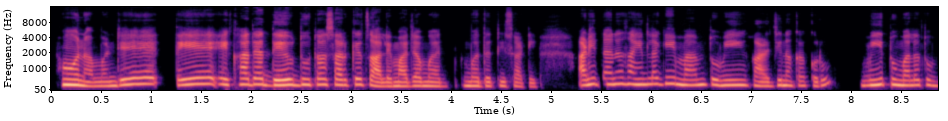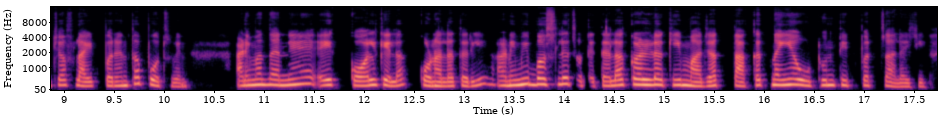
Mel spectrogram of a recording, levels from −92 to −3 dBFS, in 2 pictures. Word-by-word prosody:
हो 240 -1 +8
ना, 195 -5 +2
म्हणजे 235 +10 +2 0.2
ते 225 - +3 0.4
एखाद्या 255 +1 +3
देवदूतासारखेच 235 +1 +3
आले 175 -1 +2
माझ्या 180 +1 0
मद 180 -2 -2 0.3
मदतीसाठी. 175 -3 -6 0.4
आणि 230 +4 +3
त्यानं 260 +1 0
सांगितलं 265 0 0
की 285 0 0
मॅम 225 +2 0
तुम्ही 225 -1 +2
काळजी 185 +1 -2
नका 205 -1 -2
करू. 195 +6 -6 0.4
मी 225 +3 +4
तुम्हाला 220 -2 +2
तुमच्या 225 -1 -5
फ्लाइटपर्यंत 195 +1 -4
पोहचवेन. 190 -8 -5 0.5
आणि 205 +1 0
मग 240 +1 +3
त्याने 235 +4 +1
एक 225 +3 0 0.2
कॉल 205 +2 +1
केला 215 -3 +1 0.2
कोणालातरी. 185 0 -2 0.2
आणि 210 +1 +1
मी 240 +3 +5
बसलेच 260 +1 0
होते. 190 -3 -12
त्याला 200 +3 0
कळलं 240 -1 +5
की 230 0 -1
माझ्यात 190 +1 0 0.2
ताकद 195 +3 -1
नाहीये 235 +1 +4
उठून 225 0 0
तिथपर्यंत 210 -2 -8
चालायची. 160 -3 -8
220 Hz, 150 wpm, -22 LUFS, 190-240 Hz, 0.5 s, हो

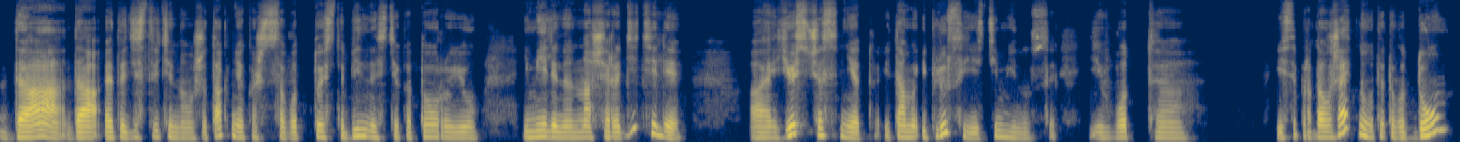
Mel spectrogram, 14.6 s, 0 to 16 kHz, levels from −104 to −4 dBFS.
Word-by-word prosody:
Да, 150 -1 +8
да, 140 +2 +6
это 145 +1 +1
действительно 145 -1 -5
уже 130 0 -5
так. 195 - -1
Мне 145 - -1
кажется, 140 +1 -4
вот 140 0 -4
той 155 - 0
стабильности, 150 0 -3
которую 140 -1 -3 0.4
имели 150 0 +2
н 140 0 -2
наши 145 +1 0
родители, 175 - -1 0.7
а, 140 0 0
её 165 - +5
сейчас 195 -5 0
нету, 135 -6 -2
и - - -9
там 150 -2 +1
и 160 - -6
плюсы 180 - -1
есть, 130 +1 -7
и - - -2
минусы. 135 -5 -8 0.3
И 140 - -8
вот, 145 +2 -2 0.2
э, 135 -1 -5 0.9
если 140 +2 -6
продолжать, 150 - +3
но 200 - +4
вот 155 +1 -5
это 155 -1 -4
вот 140 -2 -5
дом, 245 - +5
145 Hz, 150 wpm, -27 LUFS, 140-160 Hz, 0.9 s, Да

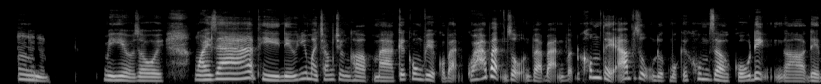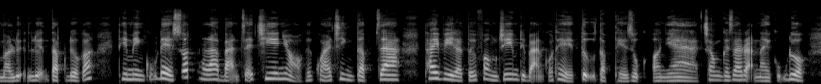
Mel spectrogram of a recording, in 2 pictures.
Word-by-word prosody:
Ừm. 225 -4 -2 0.7
Mình 200 -2 +1
hiểu 185 -4 0
rồi. 175 -1 -1 0.3
Ngoài 215 0 +3
ra 255 +2 +3 0.2
á, 285 +3 +5
thì 205 -5 0
nếu 190 +1 +1
như 260 - -4
mà 245 -4 -1
trong 220 +1 -5
trường 220 -4 -4
hợp 185 -3 -2
mà 165 -2 +1
cái 230 - -1
công 245 0 -4
việc 220 - 0
của - - -9
bạn - - -3
quá - - +3
bận - - +6
rộn - - -3
và - - 0
bạn - - 0
vẫn - - -8
không 320 -1 -1
thể 260 - 0
áp 275 +1 +5
dụng 260 - -4
được 175 -1 -7
một 160 - -6
cái 190 - -9
khung 245 +2 -6
giờ 200 -7 +2
cố 175 +3 -2
định, 275 +4 +3 0.2
ờ, 150 -1 -3
để 170 0 -2
mà 160 0 -3
luyện 155 - -1
luyện 195 - -2
tập 180 0 +1
được 185 -3 -2
á, - - +2 0.3
thì 245 - -2
mình 230 -2 0
cũng 185 - -11
đề 265 -4 +5
xuất 320 +8 +2
đó 240 - -4
là 235 0 +4
bạn - - 0
sẽ - - -2
chia 270 +1 +4
nhỏ 255 -1 -3
cái 190 - -9
quá 180 -2 -2
trình 225 -3 -2
tập 190 -2 -1
ra. 225 -1 +7 0.3
Thay 280 0 +5
vì 235 -4 +2
là 185 - +1
tới 190 +3 -4
phòng 230 -1 -3
gym 240 -1 +2
thì 210 - -4
bạn - - +2
có - - -10
thể - - -2
tự 455 -5 +2
tập - - -3
thể 150 -3 -5
dục 170 - -4
ở 165 - -3
nhà 170 -1 -1
trong 205 -1 -1
cái 195 - -4
giai 205 +1 +2
đoạn 205 - +1
này 165 -1 -3
cũng 225 - -13
được. 230 -7 +2
205 Hz, 305 wpm, -24 LUFS, 175-240 Hz, 0.7 s, ra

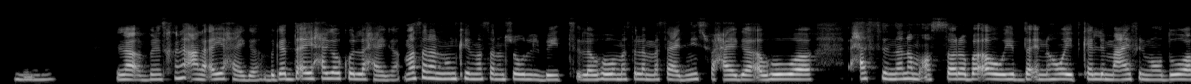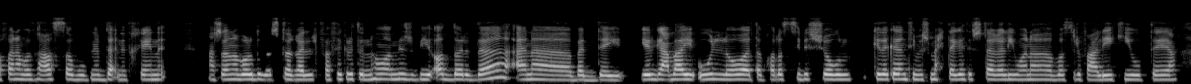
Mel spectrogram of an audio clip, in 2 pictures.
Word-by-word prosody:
إمم، 225 0 -8 0.6
لأ 225 -1 +2
بنتخانق 230 +8 -4
على 235 -2 0
أي 250 +2 +2
حاجة، 205 -5 -5
بجد 240 +4 0
أي 265 0 +3
حاجة 270 0 +1
وكلّ 255 -3 +1
حاجة، 210 -4 -6
مثلًا 275 +3 +1
ممكن 255 0 0
مثلًا 245 -1 -3
شُغل 235 0 +1
البيت 215 0 -3
لو 220 0 +1
هو 240 0 +4
مثلًا 240 +1 -2
ما 230 0 -3
ساعدنيش 230 +1 -3
في 235 - -7
حاجة 220 0 +1
أو 215 0 0
هو 235 0 +6 0.4
حس 265 +1 -2
إن 245 -1 +2
أنا 260 +1 +1
مقصّرة 245 -1 +1
بقى 245 0 +4
ويبدأ 235 0 +2
إن 230 0 -3
هو 240 +1 0
يتكلّم 235 +1 +2
معايا 225 +1 0
في 240 - -10
الموضوع، 225 +1 +1
فأنا 240 +1 -2
باتعصّب 230 0 -2
وبنبدأ 220 +1 -3
نتخانق 225 +1 -5 0.4
عشان 225 +1 -2
أنا 235 0 -1
برضه 235 0 +4
باشتغل، 220 0 0
ففكرة 235 +2 -2
إن 230 +1 0
هو 245 -1 0
مش 240 -1 -1
بيقدّر 230 0 0
ده، 265 +8 +1
أنا 225 -2 +1
باتضايق، 200 - -2
يرجَع 230 0 +4
بقى 230 +1 +5
يقول 230 +1 +1
هو 230 0 +4
طَب 225 - -4
خلاص 230 0 -3
سيبي 235 +1 -5
الشغل، 230 -1 +2 0.2
كده، 240 -1 +4
كده 240 +1 +3
أنتِ 235 0 -3
مش 225 +1 -4
محتاجة 235 -1 -1
تشتغلي 230 -1 -1
وأنا 225 0 -3
باصرِف 220 +1 -6
عليكِ 215 +1 +1 0.2
وبتاع، 220 0 -3
230 Hz, 180 wpm, -23 LUFS, 220-240 Hz, 0.6 s, هو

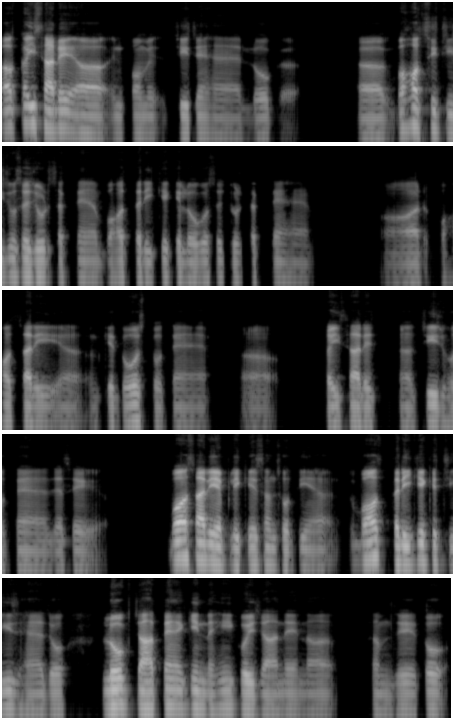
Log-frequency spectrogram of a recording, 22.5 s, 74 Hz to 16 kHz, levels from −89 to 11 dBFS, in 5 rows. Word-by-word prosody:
और 130 0 +2
कई 150 0 +3
सारे 125 -4 +6
अ, 105 -2 -1
इन्फॉर्म 100 0 -13 0.2
चीज़ें 105 0 -6
हैं, 95 -1 -14
लोग 95 0 -13 0.8
अ, - - -9 0.3
बहुत-सी 135 0 +1
चीज़ों 110 -1 -9
से 105 0 -2
जुड़ 100 0 -4
सकते 100 0 -13
हैं, 100 -1 -11
बहुत 100 +2 -9
तरीके 95 +1 -7
के 100 - -9
लोगों 95 0 -8
से 100 - -15
जुड़ 95 -1 -15
सकते 100 0 -16
हैं। 90 -1 -17 0.8
और 85 +1 -11
बहुत 100 +2 -9
सारी 95 0 -2
अ, 90 0 -13 0.2
उनके 90 +2 -11
दोस्त 100 +3 -4
होते 90 0 -14
हैं 90 0 -14
अ, - - -20 0.6
कई 90 0 +2
सारे 95 0 -1 0.3
अ, 90 0 -11
चीज़ 100 +2 -4
होते 95 0 -14
हैं 90 -1 -9
जैसे, 90 +1 -9 0.9
बहुत 140 +1 +9
सारी 125 -2 +10
एप्लिकेशन्स 105 -1 +1
होती 100 +1 -7
हैं, 95 0 -10 0.3
तो 115 - -23
बहुत 135 +3 +4
तरीके 115 +2 +6
की 115 0 -1
चीज़ 105 -2 -7
है 95 +1 -8
जो 100 0 -8 0.4
लोग 115 +1 +5
चाहते 105 +2 +5
हैं 110 -2 +1
कि 110 -1 +1
नहीं 105 +1 -6
कोई 100 -2 +1
जाने, 95 +1 -5
ना 95 0 -12 0.4
समझे 95 0 -7
तो 105 -1 -3
100 Hz, 160 wpm, -24 LUFS, 95-105 Hz, 0.9 s, सारी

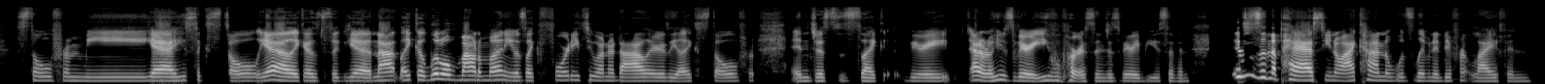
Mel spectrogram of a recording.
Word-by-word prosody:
stole 185 -2 -8
from 180 -1 -11
me. 170 0 -2
Yeah, 175 -1 +7
he 175 - -5
s 190 - -6
like 190 - -15
stole. 165 +1 -6
Yeah, 195 -1 +7
like 170 0 +4
I 170 -1 0
said, 165 0 -8
yeah, 170 -2 +3
not 185 +3 +3
like 205 +1 -1
a 210 - +1
little 235 +2 +2
amount 205 0 +3
of - - -16
money. 205 0 0
It - - -4
was 180 - -3
like 180 - -4
$4,200 180 -5 -3
he 155 -2 -6
like 155 +1 -5
stole 160 +1 -10
fro - - -19 0.4
and 160 +1 -7
just 165 -1 -4
this 160 - -5
like 155 -1 -3 0.2
very 160 0 -1 0.2
I 205 - +7
don't 200 -4 +6
know, 170 - -1
he 200 - -6
was 200 -4 -4
a - - -17
very 165 -3 +6
evil 185 +2 -5
person, 155 0 -4
just 155 0 -12
very 155 -1 -4
abusive. 155 +1 -12
And 150 +1 -18 0.4
this 365 -1 +4
was 345 - +4
in 320 - +2
the 255 - +8
past, 195 -4 +6
you 195 - -3
know, 180 - -1
I 175 +1 +4
kinda 185 -2 -2
was 170 -1 -12
living 170 -1 -7
a - - -4
different 170 +3 -11
life 155 0 -5
and 155 0 -19
170 Hz, 235 wpm, -22 LUFS, 160-190 Hz, 0.4 s, the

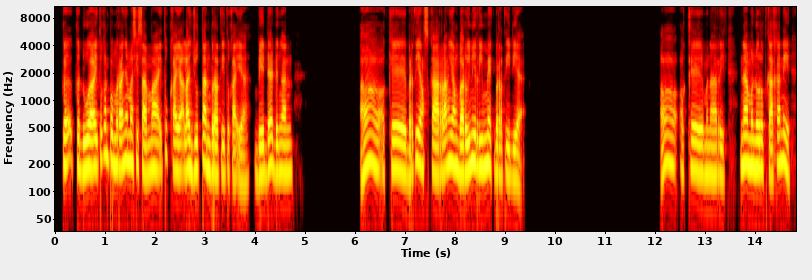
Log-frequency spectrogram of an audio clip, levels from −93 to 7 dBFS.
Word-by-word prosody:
ke 195 +1 0
kedua 180 0 +5
itu, 185 +4 -1
kan, 255 -2 -2
pemerannya 195 -1 +3
masih 210 -2 0
sama. 175 0 +1
Itu - - -6
kayak 175 -8 +1
lanjutan 175 +1 +2
berarti 160 -1 +1
itu, 160 - -6
Kak, 140 -1 -2
ya? 130 +2 -6
Beda 155 +6 +1
dengan 165 0 -3 1.4
Oh, 195 +2 -2
oke. 175 -2 +1
Berarti 160 +8 +1
yang 180 - -3
sekarang 165 +3 +2
yang 200 -2 +1
baru 165 0 +4
ini 210 +1 +2
remake 190 0 0
berarti 155 -1 -2
dia? 140 -2 -4 2.7
Oh, 205 0 -3 0.2
oke, 160 0 -1
menarik. 155 -2 -4 0.2
Nah, 205 +1 +3
menurut 185 -2 +1
Kakak, 200 +8 0
nih, 200 -7 -1
175 Hz, 140 wpm, -20 LUFS, 160-195 Hz, 2.7 s, kedua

